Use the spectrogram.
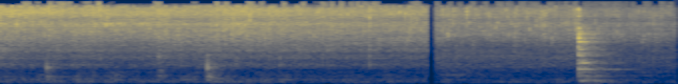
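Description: Eggplant sautéing on a high flame for kathirikka podi, a steady close sizzle and hiss with a few scraping stir strokes and a sharp clack near the end, no voices.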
